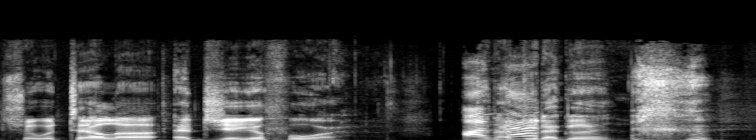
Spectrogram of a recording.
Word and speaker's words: Ejiofor: Okay, it's Ejiofor.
